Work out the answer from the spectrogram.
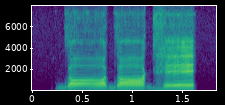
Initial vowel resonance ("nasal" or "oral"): oral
